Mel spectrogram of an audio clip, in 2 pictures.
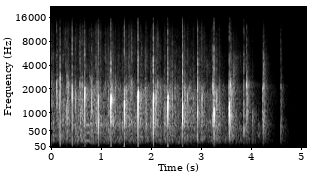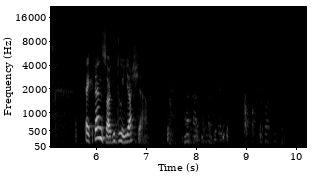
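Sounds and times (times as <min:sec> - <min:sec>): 
audience applause: 0:00.0 - 0:04.7
speech: 0:05.8 - 0:07.1.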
